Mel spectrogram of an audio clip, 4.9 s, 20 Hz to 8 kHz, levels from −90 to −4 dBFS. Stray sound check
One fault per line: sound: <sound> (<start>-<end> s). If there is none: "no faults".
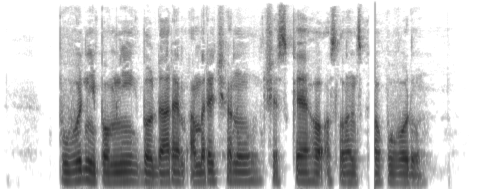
sound: dropout (3.7-3.8 s)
